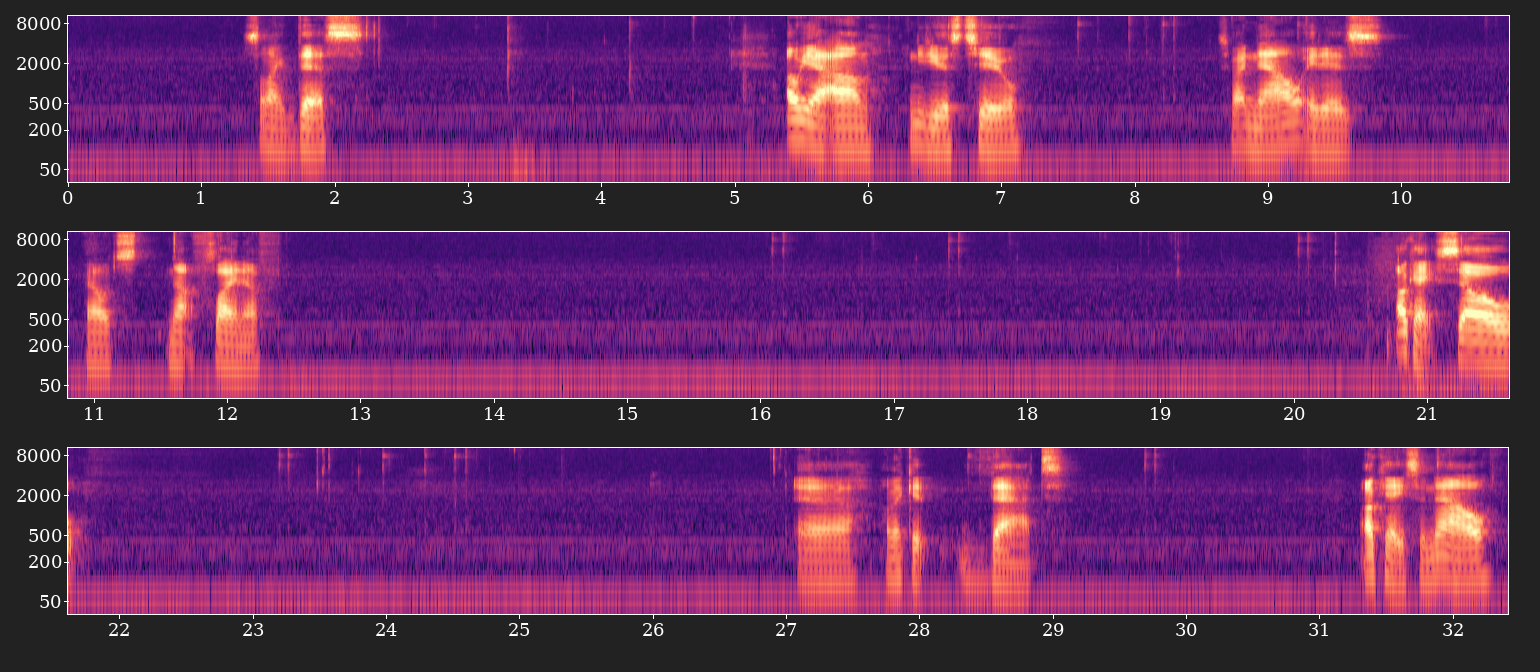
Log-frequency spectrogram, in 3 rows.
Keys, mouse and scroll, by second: 2.5 a, 2.6 a, 3.2 shift+middle click, 6.7 click, 7.2 b, 7.9 b, 9.2 click, 10.6 r, 12.2 g, 17.4 alt+shift+click, 18.5 g, 20.2 a, 20.3 a, 23.2 click, 23.6 b, 24.3 b, 25.1 s, 29.7 click, 30.9 a, 31.0 a.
